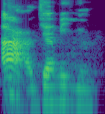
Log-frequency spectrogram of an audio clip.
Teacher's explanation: এই যে সহজ করে বা হালকা করে উচ্চারণ করা এটাকেই মূলত আরবরা তাসকিল নামে অভিহিত করেছেন। অর্থাৎ দ্বিতীয় যে হামজাটা আছে এই হামজাটা প্রথম হামজার ন্যায় এতটা বেশি শক্ত হবে না। বরং প্রথম হামজার তুলনায় দ্বিতীয় হামজাটা তুলনামূলক হালকা হবে। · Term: তাসহিলুল হামজা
